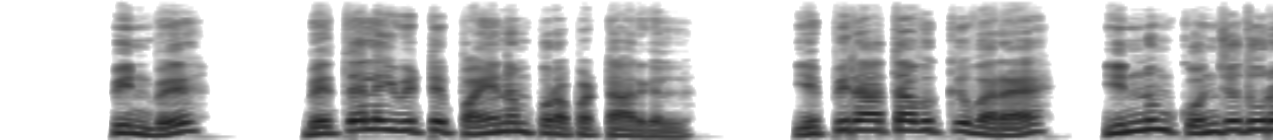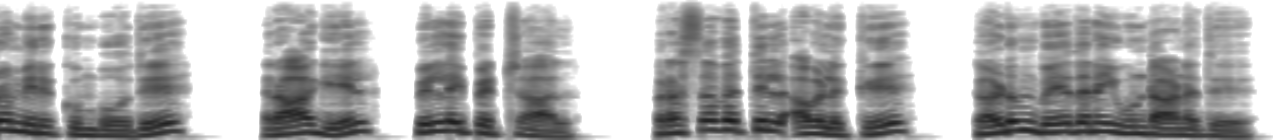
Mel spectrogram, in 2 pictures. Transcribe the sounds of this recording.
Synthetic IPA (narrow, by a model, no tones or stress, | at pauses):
pɪnbɯ | bɛt̪ːɐlɐɪʋɪʈːɯpːɐjɐnɐmpʊrɐpːɐʈːaːɾɣɐɭ | ɛpːɪɾaːt̪ːaːʋɯkːɯʋɐɾɐ | ɪnːɯmkɔɲd͡ʒɐðuːɾɐmɪɾɯkːɯmpoːðɯ | ɾaːɣeːl | pɪɭːɐɪpːɛʈraːl | pɪɾɐsɐʋɐt̪ːɪlɐʋɐɭɯkːɯ | kɐɽɯmʋeːðɐnɐɪʊɳɖaːnɐðɯ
